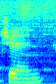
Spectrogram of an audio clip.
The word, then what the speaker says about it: Jin: this time Jin, and I know it's probably pronounced several different ways, but I pronounce it Jin.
